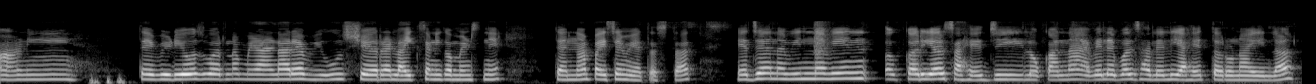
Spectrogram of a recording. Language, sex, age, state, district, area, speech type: Marathi, female, 18-30, Maharashtra, Ratnagiri, urban, spontaneous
